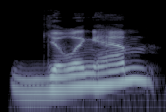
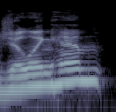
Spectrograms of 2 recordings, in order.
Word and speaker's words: Gillingham: I'm gonna butcher these Gillingham not chilling him maybe let's look at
